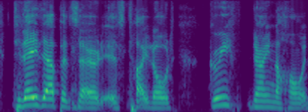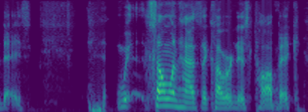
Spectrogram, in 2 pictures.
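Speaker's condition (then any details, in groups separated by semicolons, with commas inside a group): Cerebral palsy; from birth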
